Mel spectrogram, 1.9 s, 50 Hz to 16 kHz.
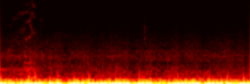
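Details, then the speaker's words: Bentley Continental GT W12 just after start: a deep, lumpy idle with an uneven throb and the car shaking, not firing on all cylinders. "car is shaking and it doesn't seem like it's running on all the cylinders that does not sound good it does not sound Bentley like"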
